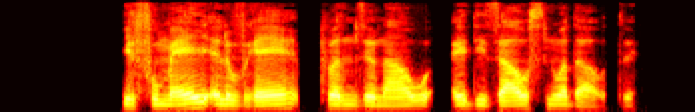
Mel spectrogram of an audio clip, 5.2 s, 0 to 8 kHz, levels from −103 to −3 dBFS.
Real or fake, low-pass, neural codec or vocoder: real; 7.2 kHz; none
